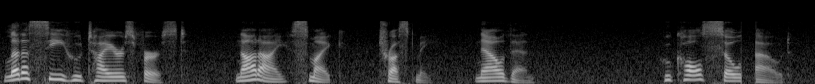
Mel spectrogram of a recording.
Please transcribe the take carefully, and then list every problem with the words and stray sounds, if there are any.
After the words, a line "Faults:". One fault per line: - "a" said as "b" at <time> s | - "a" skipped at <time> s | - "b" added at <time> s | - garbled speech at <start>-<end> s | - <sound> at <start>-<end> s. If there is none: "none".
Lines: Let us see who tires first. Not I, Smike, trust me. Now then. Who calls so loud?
Let us see who tires first. Not I, Smike, trust me. Now then. Who calls so loud?
Faults:
- dropout at 7.4-7.6 s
